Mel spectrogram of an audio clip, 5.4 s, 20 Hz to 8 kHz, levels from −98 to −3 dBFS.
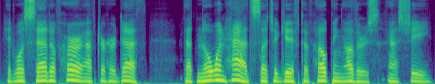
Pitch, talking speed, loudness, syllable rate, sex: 140 Hz, 220 wpm, -17 LUFS, 5.1 syllables/s, male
